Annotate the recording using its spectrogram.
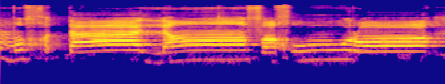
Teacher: را کے اوپر زبر ہے، ساتھ الف ہے، تو یہ حرف مدہ ہے، اس کو ایک الف کی مقدار جتنا لمبا کر کے پڑھیں گے · اور جب نون ساکن یا نون تنوین کے بعد حروف اخفا میں سے کوئی حرف آئے تو ہم نے نون کی آواز کو ناک میں چھپا کر پڑھنا ہے. اب یہاں آگے ہم دیکھ رہے ہیں فا، تو فا حروف اخفا میں ہے، اس لیے ہم نے پڑھا مختالا فخورا.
